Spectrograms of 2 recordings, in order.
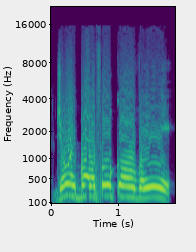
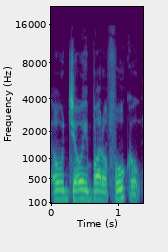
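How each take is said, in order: First: Loud schoolyard New York catchphrase; New York accent impression. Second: Said in the usual way. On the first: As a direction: shout it like kids mocking in the hallway. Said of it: "run around school and say".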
